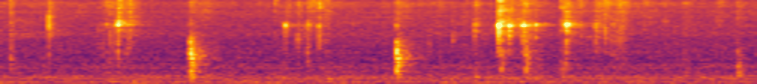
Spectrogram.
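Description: Irregular light clicks and taps from small items being handled on a tabletop, spaced out at a few a second or less.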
